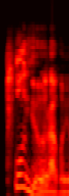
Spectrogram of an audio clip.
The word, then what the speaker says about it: 부여: 근데 중국어로도 부여 저 한글 저 한자로 쓴 부여를 푸유라고 읽습니다. 그러니까 스펠링으로 하면 P-U-Y-O 푸유라고 읽거든요.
